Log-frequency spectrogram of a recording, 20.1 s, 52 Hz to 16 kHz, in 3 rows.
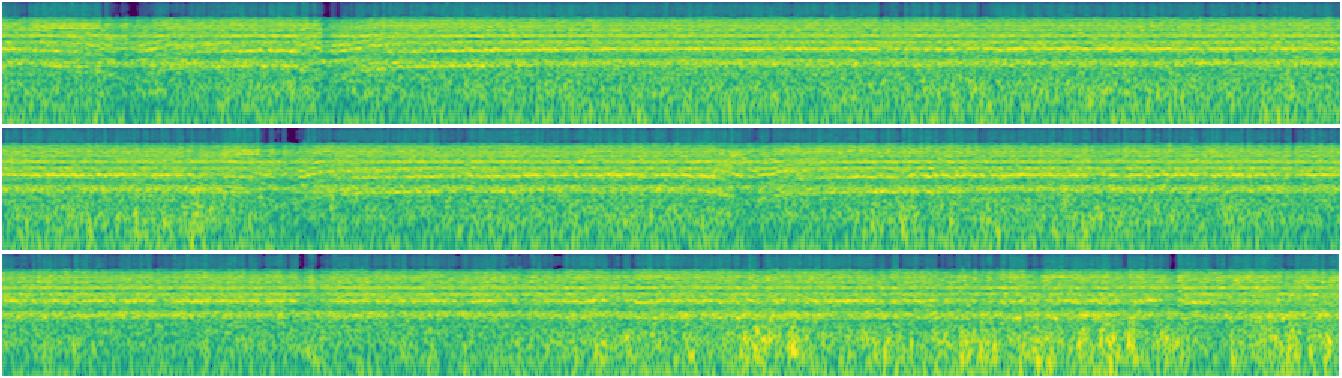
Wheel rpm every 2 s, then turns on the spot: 180, 230, 230, 210, 210, 210, 230, 230, 230, 220.
none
